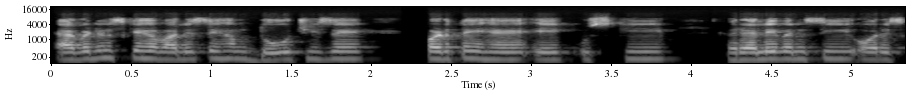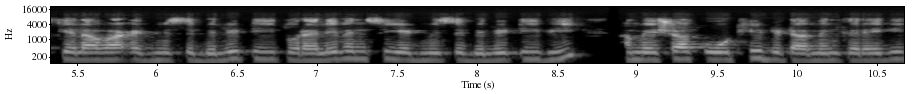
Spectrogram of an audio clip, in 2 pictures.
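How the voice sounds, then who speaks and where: A man's voice: on the high side, darkish tone. A man with a Pakistani accent lecturing on law in a didactic way, reading points out and explaining them. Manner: didactic, slows down markedly for read-out passages. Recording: dull lo-fi recording.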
